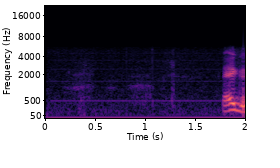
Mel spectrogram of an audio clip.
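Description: Low room tone with a faint steady hum and a few soft, faint noises, then a man's voice says "hey" near the end.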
